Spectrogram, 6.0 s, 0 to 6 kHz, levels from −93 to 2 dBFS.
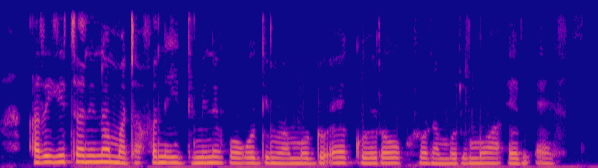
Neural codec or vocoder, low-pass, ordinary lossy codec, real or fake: none; 5.4 kHz; none; real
